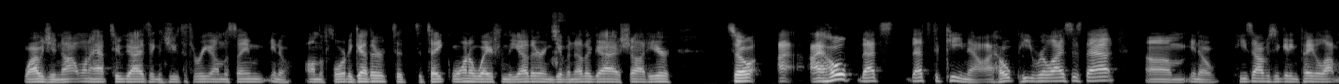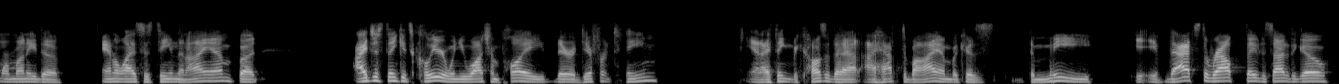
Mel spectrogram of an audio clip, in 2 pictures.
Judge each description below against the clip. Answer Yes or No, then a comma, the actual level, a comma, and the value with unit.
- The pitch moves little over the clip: No, average, 3.5 semitones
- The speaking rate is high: Yes, fast, 240 wpm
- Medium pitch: No, low, 130 Hz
